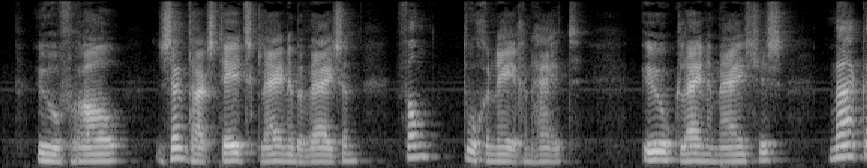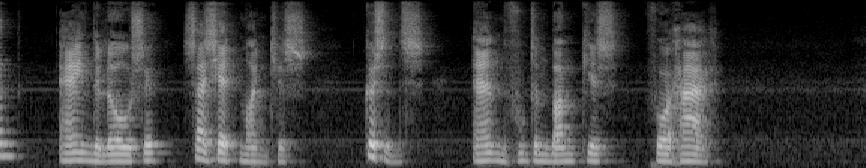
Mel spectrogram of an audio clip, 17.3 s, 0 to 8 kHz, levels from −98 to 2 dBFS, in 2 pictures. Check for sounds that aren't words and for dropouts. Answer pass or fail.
pass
